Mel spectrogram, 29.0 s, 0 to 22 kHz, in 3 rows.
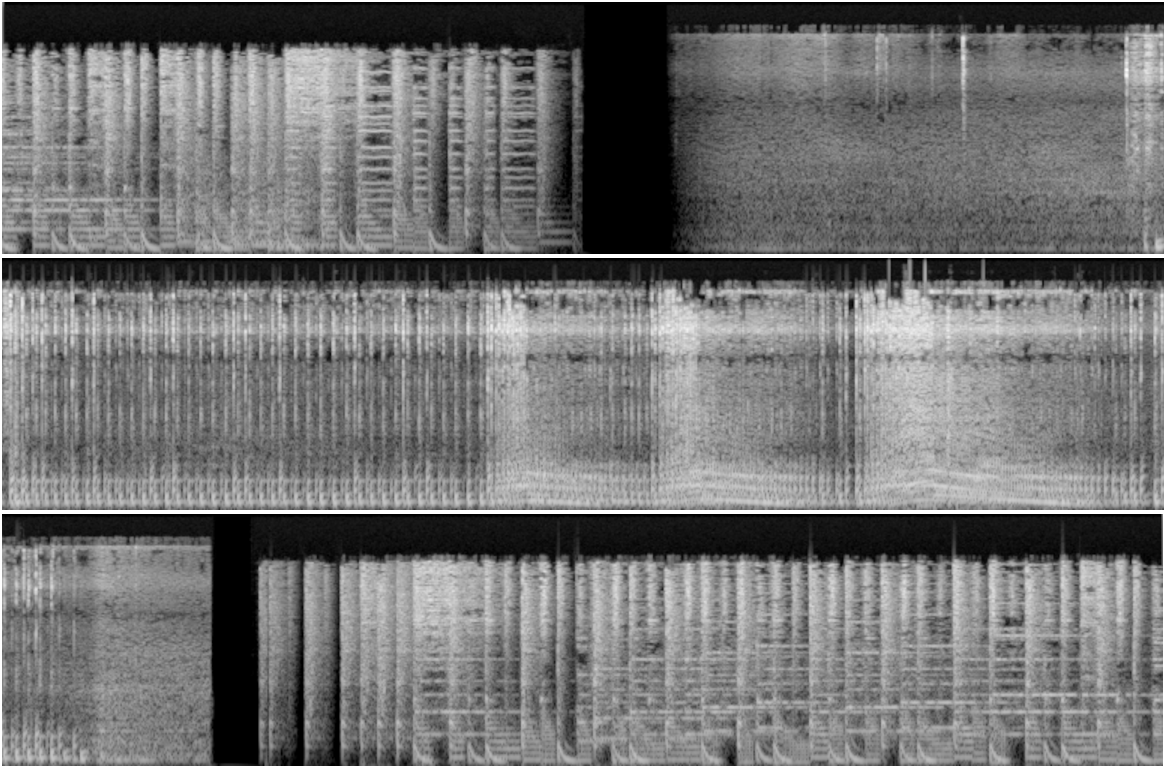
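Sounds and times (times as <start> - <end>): motorcycle engine starting and revving: 9.3 - 20.9.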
